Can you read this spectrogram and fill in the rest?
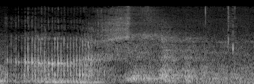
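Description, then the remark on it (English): A person imitates a little snore, as if falling asleep in a prayer meeting, making one drawn-out, raspy, breathy rumble that lasts a couple of seconds at a steady, moderately loud level. “And you're just hoping that nobody else heard that little snore.”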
